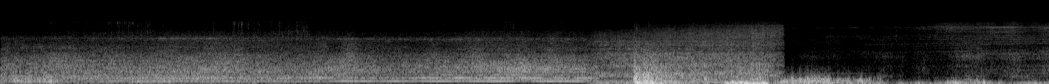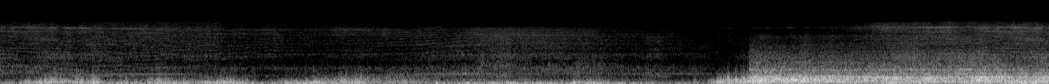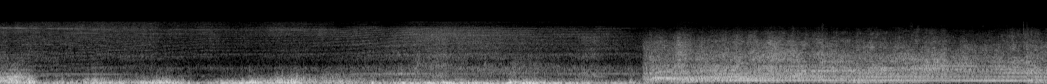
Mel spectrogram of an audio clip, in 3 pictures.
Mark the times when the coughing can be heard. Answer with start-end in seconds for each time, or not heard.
not heard.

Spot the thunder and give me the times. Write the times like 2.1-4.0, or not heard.
6.3-7.7, 17.9-21.4.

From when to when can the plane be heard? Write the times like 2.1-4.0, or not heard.
0.0-31.4.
